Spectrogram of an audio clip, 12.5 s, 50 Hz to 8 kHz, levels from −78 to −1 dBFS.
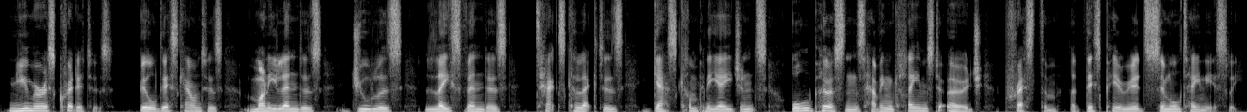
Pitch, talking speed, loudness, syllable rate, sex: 130 Hz, 125 wpm, -20 LUFS, 5.0 syllables/s, male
